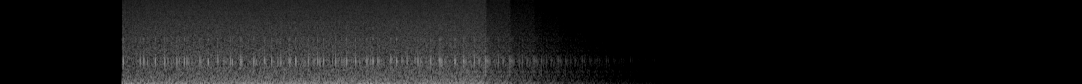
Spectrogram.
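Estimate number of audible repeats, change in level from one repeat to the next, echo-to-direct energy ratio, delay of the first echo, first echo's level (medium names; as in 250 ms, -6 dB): 12, no regular repeats, -4.5 dB, 241 ms, -6.5 dB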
